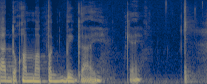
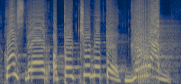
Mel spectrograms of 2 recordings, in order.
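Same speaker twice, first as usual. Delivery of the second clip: much higher, eager voice; playful high joke; 12 semitones higher than usual. Pretend. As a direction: act out the punchline, urging to grab. Acted knock-knock exchange, grabbing. (masigla at mataas na boses sa biro)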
